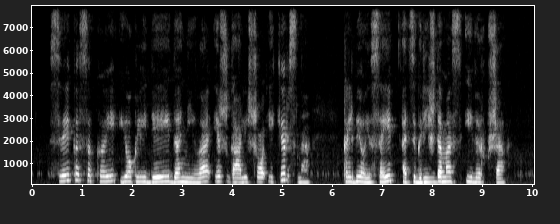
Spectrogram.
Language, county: Lithuanian, Utena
